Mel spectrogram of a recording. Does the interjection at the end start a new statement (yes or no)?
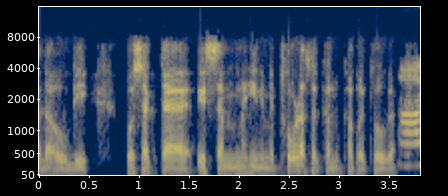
yes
